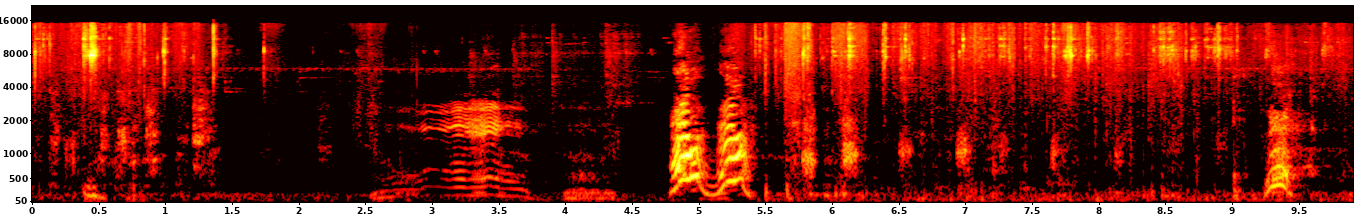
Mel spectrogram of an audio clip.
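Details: Beagle and a second pet dog romping in play: a low wobbling growl-moan, then loud sharp yips and huffs, with thumps, scrabbling claws and bursts of noise from rough play.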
